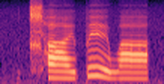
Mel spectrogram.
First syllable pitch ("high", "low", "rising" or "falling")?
low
